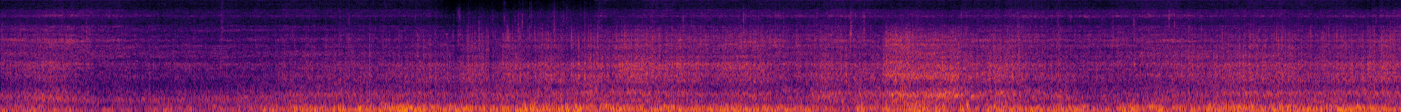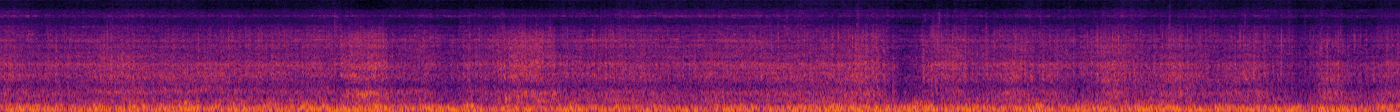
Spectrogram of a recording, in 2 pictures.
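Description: Mountain bike descending a packed-dirt trail: wind buffeting the microphone in a steady low rumble over the rolling hiss of the tyres, with a few short rattles and knocks from the bike over bumps.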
